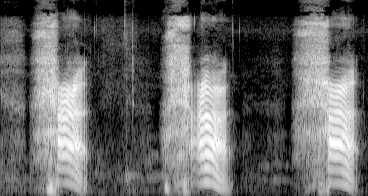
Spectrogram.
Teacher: হলকের মাঝখান থেকে বলতে হবে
